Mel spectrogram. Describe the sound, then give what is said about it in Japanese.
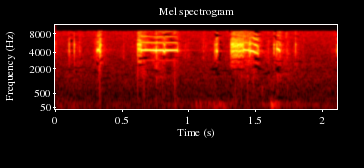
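A handheld electronic toy is shaken so that loose parts inside rattle while it sounds high electronic squeaks like an animal cry. Two louder squealing bursts stand out over light, clicky rattling. “で振るとなんかこの中に入ってるものがカシャカシャいうのと一緒に、 はい、 なんか電子音が鳴るという。 それは鳴き声っていうことですか。”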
